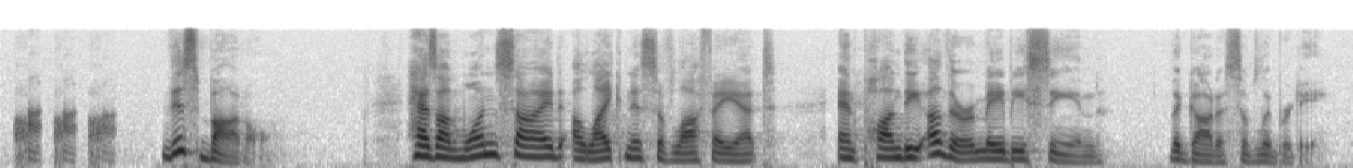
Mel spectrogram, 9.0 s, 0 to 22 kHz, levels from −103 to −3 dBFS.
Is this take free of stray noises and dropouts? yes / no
no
